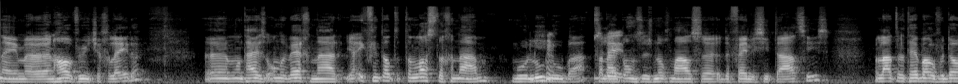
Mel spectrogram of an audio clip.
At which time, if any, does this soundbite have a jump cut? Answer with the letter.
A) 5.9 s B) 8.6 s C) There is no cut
A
